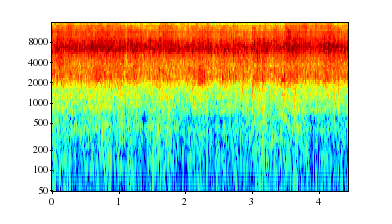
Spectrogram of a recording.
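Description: Potatoes frying in oil with garlic over slightly higher than medium heat: a steady, loud, dense sizzle and crackle that continues unbroken throughout, with no voices.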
